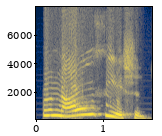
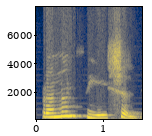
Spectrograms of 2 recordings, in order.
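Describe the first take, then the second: First: The second syllable sounds like 'noun'. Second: The second syllable sounds like 'nun'. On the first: The speaker calls it wrong. "ज्यादातर लोग इसको क्या miss pronounce करते हैं, दे से प्रोनाउंसिएशन। No, that's incorrect." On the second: The speaker calls it right. "हमारा पहला word है प्रोनाउंसिएशन"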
